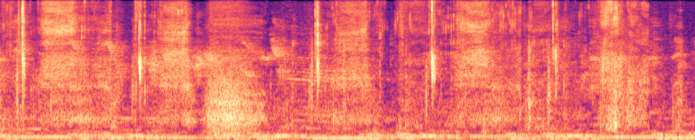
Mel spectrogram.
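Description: Close-miked chewing of fried pork and rice, wet mouth sounds with a few sharp smacking clicks about a second apart.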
